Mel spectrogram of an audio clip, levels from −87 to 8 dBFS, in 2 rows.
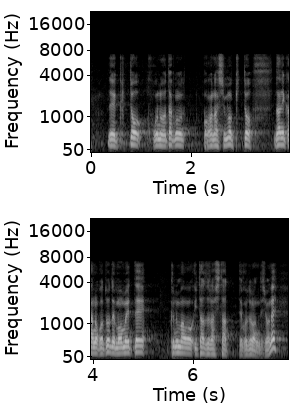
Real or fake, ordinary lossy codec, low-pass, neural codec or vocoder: fake; MP3, 64 kbps; 7.2 kHz; codec, 24 kHz, 3.1 kbps, DualCodec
